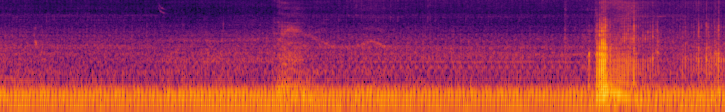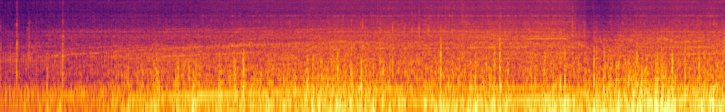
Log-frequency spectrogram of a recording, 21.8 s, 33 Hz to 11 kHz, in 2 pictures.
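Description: BMW R1150GS boxer-twin motorcycle engine running under way, with wind on the helmet-mounted microphone. It drones low and steady at first, with a single sharp thump about nine seconds in. Then the engine pitch rises as the bike accelerates, and the engine and wind grow much louder toward the end.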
